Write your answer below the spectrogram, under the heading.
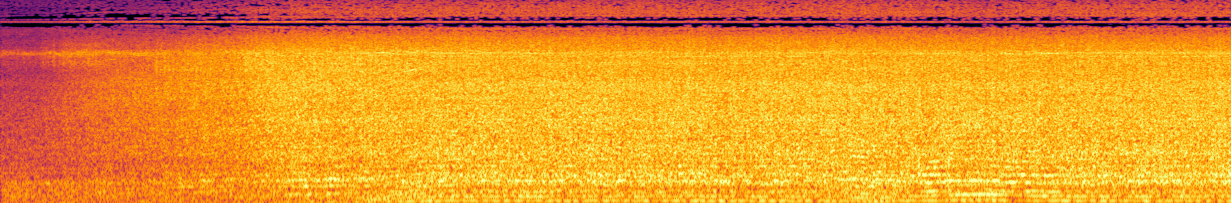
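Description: The six electric motors and propellers of a large hexacopter spinning up over about three seconds, then running steadily at about half throttle while the craft is held down: a loud, even whir and rush of prop wash.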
